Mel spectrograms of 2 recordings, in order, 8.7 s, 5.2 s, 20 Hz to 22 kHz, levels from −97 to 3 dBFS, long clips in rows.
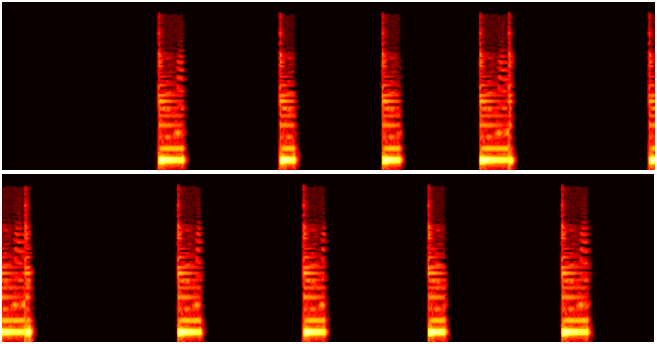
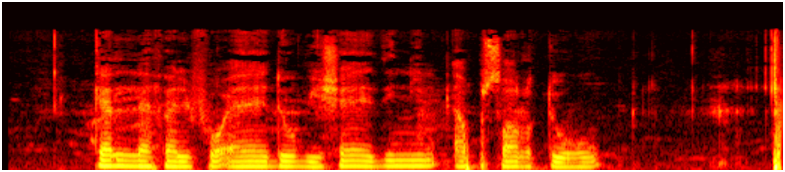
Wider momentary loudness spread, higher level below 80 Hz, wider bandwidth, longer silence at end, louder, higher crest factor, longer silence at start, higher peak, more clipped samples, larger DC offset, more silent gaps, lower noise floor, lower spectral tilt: first, 8 LU vs 5 LU; second, -64 dBFS vs -36 dBFS; second, 10 kHz vs 11.5 kHz; first, 0.45 s vs 0 s; first, -16 LUFS vs -24 LUFS; second, 18 dB vs 24 dB; first, 1.05 s vs 0.6 s; about the same, 0 dBFS vs 0 dBFS; neither; neither; first, 1.24-1.84 s, 1.99-2.52 s, 2.69-3.18 s, 3.43-4.30 s, 4.58-5.51 s, 5.71-6.35 s, 6.55-7.18 s, 7.34-8.07 s vs none; first, under -90 dBFS vs -60 dBFS; about the same, -6 dB/octave vs -6.5 dB/octave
